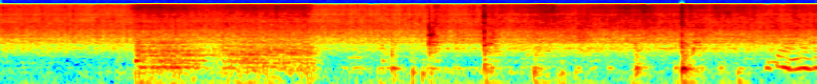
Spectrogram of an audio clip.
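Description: Shredded potatoes and carrots sizzling in oil in a frying pan as they are stir-fried with a metal spoon, with a few sharp clicks of the spoon against the pan in the second half.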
